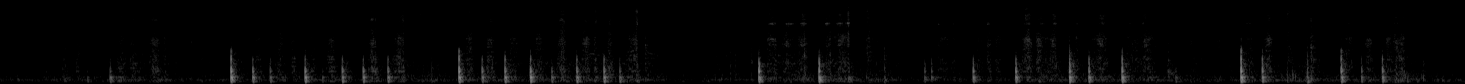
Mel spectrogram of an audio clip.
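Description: Wooden pencil writing on paper close to the microphone: runs of short scratching strokes and taps, broken by brief pauses between words, about 7 and 12 seconds in.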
